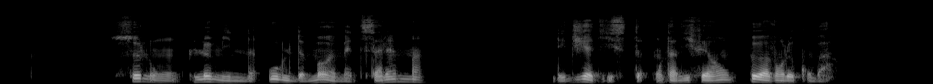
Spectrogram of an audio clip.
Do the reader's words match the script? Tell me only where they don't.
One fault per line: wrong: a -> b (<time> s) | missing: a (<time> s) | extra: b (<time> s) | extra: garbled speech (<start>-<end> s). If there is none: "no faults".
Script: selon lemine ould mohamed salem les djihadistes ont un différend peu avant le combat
no faults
